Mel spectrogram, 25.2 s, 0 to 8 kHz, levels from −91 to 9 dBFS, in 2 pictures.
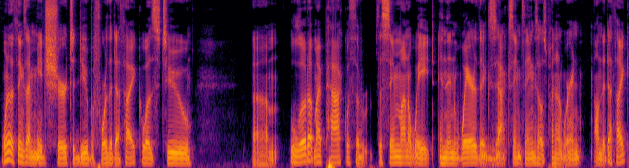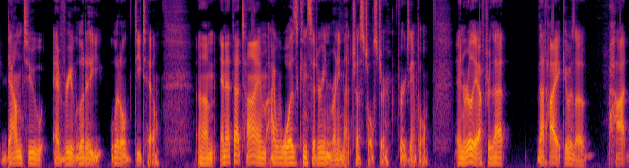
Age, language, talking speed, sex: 20-39, English, 175 wpm, male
